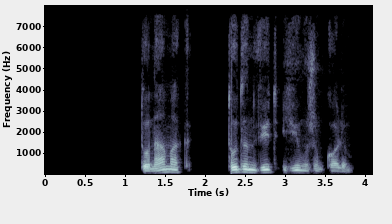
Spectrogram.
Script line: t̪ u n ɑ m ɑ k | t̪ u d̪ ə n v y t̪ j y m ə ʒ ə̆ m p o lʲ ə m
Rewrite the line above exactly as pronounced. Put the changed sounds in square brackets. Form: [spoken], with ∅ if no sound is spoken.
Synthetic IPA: t̪ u n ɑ m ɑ k | t̪ u d̪ ə n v y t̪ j y m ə ʒ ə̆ m [k] o lʲ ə m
